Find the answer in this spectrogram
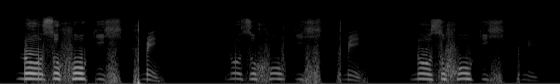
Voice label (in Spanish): está de cabeza, Zapoteco, san miguel albarradas; verbos; INALI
